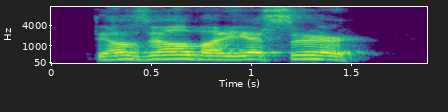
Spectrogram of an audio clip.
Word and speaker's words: Dalzell: Is it Dalzell? Dalzell, buddy. Yes, sir. I like to pronounce all the letters. Apparently, it was a Scottish name, and some Okay. pronounced it Dazzle, but Oh, Dazzle?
